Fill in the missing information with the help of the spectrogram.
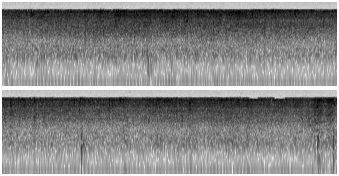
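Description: Egyptian-style sausages with sliced onions, peppers and tomato sizzling faintly in a frying pan as they are stirred with a silicone spatula during a quick sauté, with a few faint knocks.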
